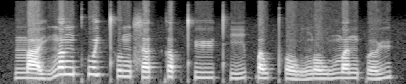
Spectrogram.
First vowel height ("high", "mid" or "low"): low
